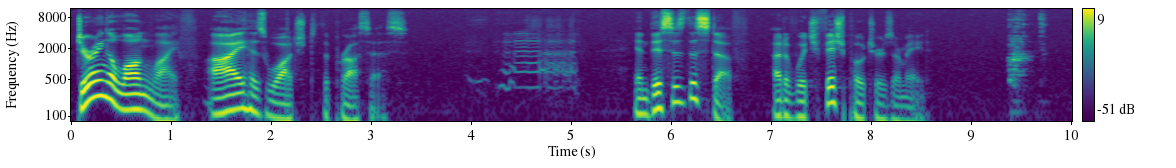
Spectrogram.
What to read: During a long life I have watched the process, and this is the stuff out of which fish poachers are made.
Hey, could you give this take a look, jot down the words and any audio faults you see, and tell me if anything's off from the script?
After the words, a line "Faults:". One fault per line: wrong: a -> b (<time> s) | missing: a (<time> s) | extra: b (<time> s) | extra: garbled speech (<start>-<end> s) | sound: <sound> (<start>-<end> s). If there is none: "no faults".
During a long life I has watched the process, and this is the stuff out of which fish poachers are made.
Faults:
wrong: have -> has (1.7 s)
sound: breath (3.9-5.1 s)
sound: sniff (9.3-9.8 s)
